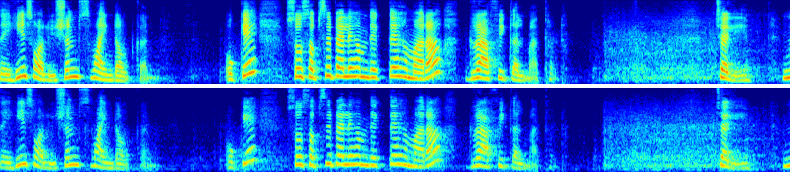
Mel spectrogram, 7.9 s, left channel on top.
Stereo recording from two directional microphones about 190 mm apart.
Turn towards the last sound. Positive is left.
turn(degrees=50)  # may be behind; listen again after turning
